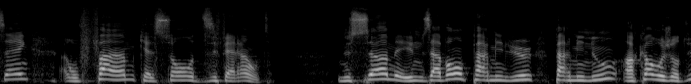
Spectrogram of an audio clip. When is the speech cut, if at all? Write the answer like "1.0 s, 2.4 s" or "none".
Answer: none

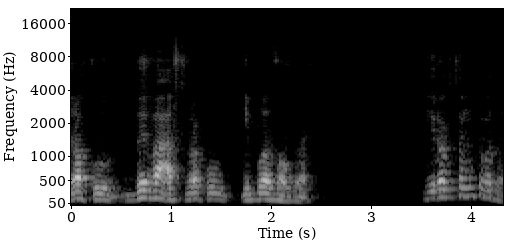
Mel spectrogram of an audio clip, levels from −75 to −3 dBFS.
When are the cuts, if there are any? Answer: none

